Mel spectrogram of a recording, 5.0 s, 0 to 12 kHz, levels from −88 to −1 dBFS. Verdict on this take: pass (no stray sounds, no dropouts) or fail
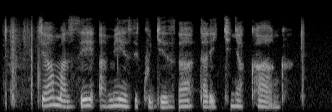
fail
